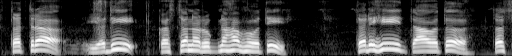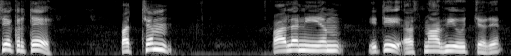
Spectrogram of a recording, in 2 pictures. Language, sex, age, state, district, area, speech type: Sanskrit, male, 18-30, Karnataka, Raichur, urban, spontaneous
